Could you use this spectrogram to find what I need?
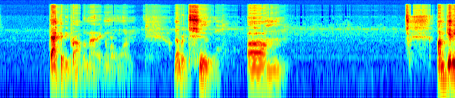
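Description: A man speaks calmly and thoughtfully into a close microphone, with pauses.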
